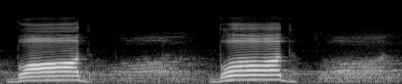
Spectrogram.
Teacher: ضاد یعنی لیفٹ زبان کا کنارہ اوپر کے دانتوں کی جڑ میں لگانا ہے, یا دونوں کو پیرلل میں دونوں کو بھی لگا سکتے ہیں.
